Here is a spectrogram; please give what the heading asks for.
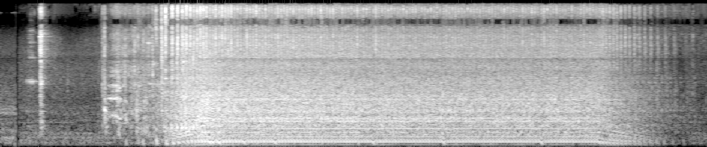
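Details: Lawn mower, after reinstalling the blade adapter secondary retainer that caused the metal noise; pull-start catches right away and holds a steady, even drone with no metallic rattle, then winds down cleanly; runs fine.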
